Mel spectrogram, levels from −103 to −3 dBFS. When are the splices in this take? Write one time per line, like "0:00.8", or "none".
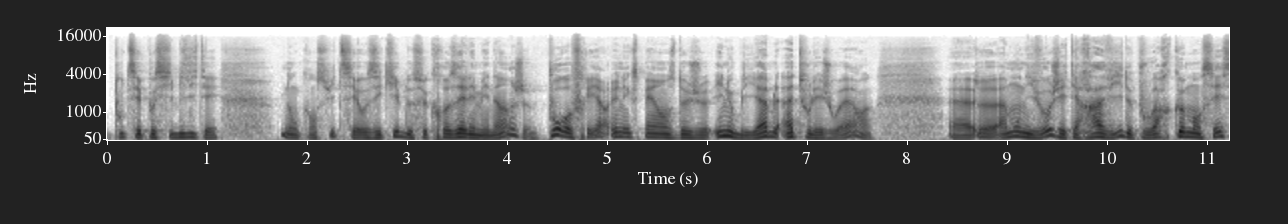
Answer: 0:01.7
0:08.7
